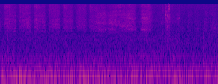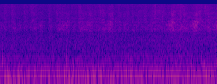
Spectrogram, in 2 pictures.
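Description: A cotton swab on a wooden stick rubs solvent in small circles over the eyes of a face on a flat oil painting on canvas. Soft, dry scrubbing strokes come in quick repeated passes over a steady low hum, with faint bright scratchy texture and no distinct impacts.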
